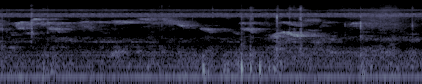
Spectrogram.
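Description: Faint handling of woven coconut-leaf strips being tucked into place, with a few soft taps about halfway through, over birds chirping in the background and a steady low hum.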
